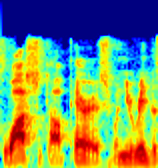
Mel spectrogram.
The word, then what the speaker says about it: Ouachita: It's Ouachita Parish. When you read the story about this amoeba, it's spelled with an O, but it's pronounced with a W because it's a native tribe.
